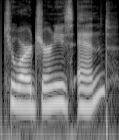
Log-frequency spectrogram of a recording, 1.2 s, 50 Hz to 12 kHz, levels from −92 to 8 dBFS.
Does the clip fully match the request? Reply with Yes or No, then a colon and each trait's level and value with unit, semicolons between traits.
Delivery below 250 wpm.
Yes: average, 200 wpm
